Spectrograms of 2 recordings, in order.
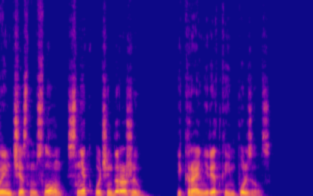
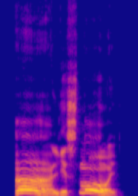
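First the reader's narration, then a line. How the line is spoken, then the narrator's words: Drawling. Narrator (Russian): протянула Веруня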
